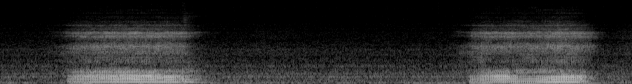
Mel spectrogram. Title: Snoring sound … #4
